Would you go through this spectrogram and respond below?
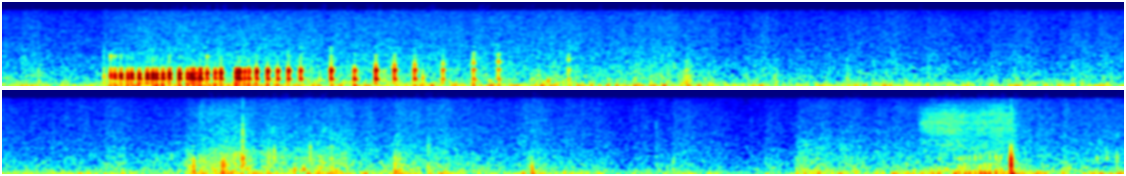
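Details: Loud gurgling stomach rumble opening, then softer bubbling and gurgles (borborygmi) against quiet room noise.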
